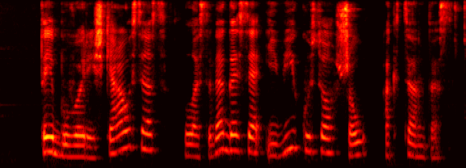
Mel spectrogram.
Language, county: Lithuanian, Alytus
